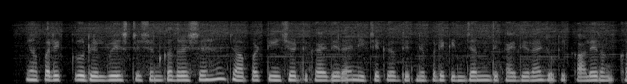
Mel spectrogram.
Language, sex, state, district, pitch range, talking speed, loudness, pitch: Hindi, female, Maharashtra, Nagpur, 190-200 Hz, 275 wpm, -28 LUFS, 195 Hz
